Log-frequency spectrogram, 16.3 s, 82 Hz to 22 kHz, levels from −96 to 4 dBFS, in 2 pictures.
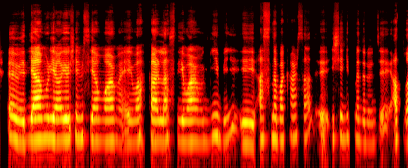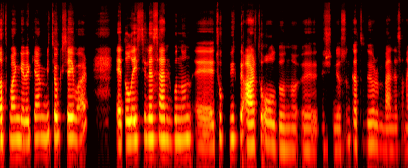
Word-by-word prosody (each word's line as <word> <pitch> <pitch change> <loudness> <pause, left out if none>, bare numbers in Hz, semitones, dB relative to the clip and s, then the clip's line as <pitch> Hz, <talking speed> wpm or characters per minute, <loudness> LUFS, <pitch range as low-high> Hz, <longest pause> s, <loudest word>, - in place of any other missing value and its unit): Evet 200 -3 +1
yağmur 215 +1 +9
yağıyor, 210 0 +5
şemsiyen 220 -2 -4
var 205 0 +4
mı? 195 -1 -12
Eyvah 200 +2 -5
kar 200 -1 +6
lastiği 200 0 -3
var 200 0 +4
mı 195 0 -18
gibi, 235 +5 -11
iii, 370 -1 -2
aslına 215 0 -5
bakarsan, 220 - -8 0.2
eee, 445 -3 -7
işe 220 +1 -8
gitmeden 215 -3 -13
önce 185 -3 -14
atlatman 215 +2 -2
gereken 220 +3 -5
birçok 230 -1 -1
şey 225 -1 +4
var. 205 - -9 0.6
Eee, 185 - +2
dolayısıyla 210 +2 +1
sen 215 -2 -2
bunun, 210 +1 -9
eee, 90 - -6
çok 225 +1 -14
büyük 220 0 -11
bir 185 - +4
artı 180 0 +1
olduğunu, 160 -4 -10
eee, 155 -2 -16
düşünüyorsun. 160 +4 -19
Katılıyorum 180 -3 -13
ben 155 - -12
de 155 - -22
sana 155 0 -21
210 Hz, 145 wpm, -25 LUFS, 195-220 Hz, 0.6 s, yağmur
